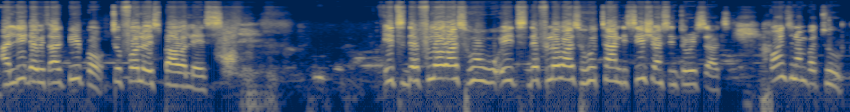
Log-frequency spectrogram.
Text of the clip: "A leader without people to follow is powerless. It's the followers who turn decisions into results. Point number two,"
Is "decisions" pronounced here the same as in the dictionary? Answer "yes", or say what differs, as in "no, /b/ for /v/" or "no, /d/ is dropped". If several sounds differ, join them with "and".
no, /s/ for /z/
